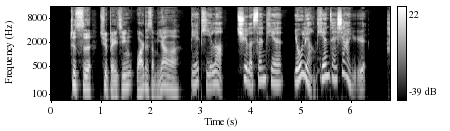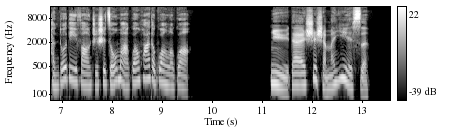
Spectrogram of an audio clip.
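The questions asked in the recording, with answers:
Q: 女的是什么意思?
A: 玩得不好,因为下雨没能好好游览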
